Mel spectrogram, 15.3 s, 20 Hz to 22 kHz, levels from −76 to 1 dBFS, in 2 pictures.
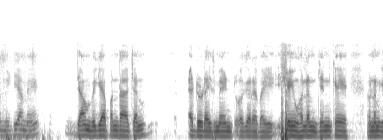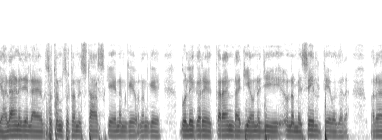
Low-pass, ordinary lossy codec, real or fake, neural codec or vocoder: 7.2 kHz; Opus, 24 kbps; real; none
